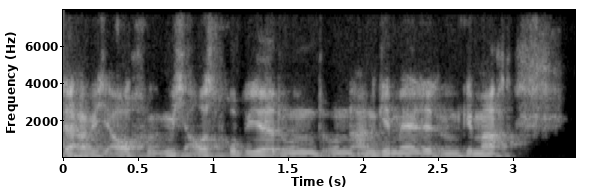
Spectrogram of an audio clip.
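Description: Audible room echo around a man with a fairly high pitch, at a moderate pace. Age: 30s. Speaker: sales consultant. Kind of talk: interview.

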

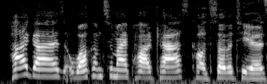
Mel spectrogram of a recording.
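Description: A man is speaking. His pace is fairly slow. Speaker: podcast host. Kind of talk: casual monologue.

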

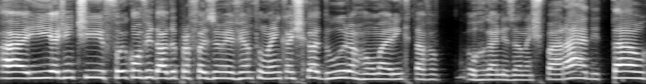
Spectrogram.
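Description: Fairly quick and with hardly any pauses, a man speaks at a high pitch with fairly even intonation. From Rio de Janeiro, Bangu. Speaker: rapper and MC. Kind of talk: casual chat.

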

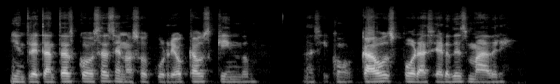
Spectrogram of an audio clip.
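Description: A man with a Mexican accent talks at a moderate pace with big swings in loudness. The sound is dry and close, with no echo. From Mexico. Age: 20s. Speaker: podcast producer. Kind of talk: casual chat.

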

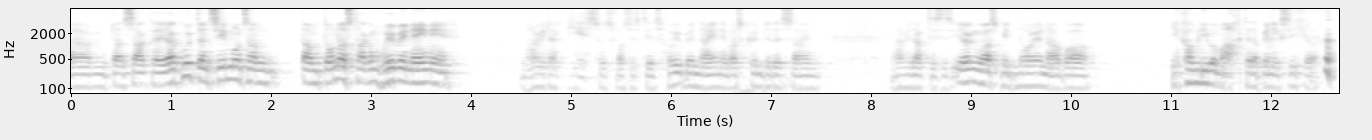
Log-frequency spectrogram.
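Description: A man's dark, mellow tone at a fairly quick pace, broken by long, frequent pauses, with big swings in loudness. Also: medium pitch for a man, ordinary pitch variation. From Denmark. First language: Danish (speaking German). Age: 50s. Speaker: handball player. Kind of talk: casual chat.

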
